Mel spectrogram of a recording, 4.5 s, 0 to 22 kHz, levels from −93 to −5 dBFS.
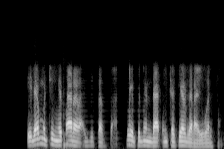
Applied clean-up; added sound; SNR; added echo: neural mask model DeepFilterNet 3.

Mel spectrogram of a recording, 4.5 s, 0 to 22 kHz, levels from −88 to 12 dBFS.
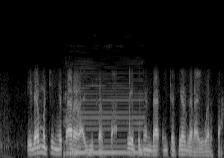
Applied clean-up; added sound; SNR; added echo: none; Bowed string instrument; 8 dB; none.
